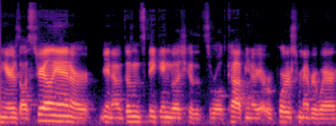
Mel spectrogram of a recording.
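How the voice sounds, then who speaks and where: With an American accent, a woman talks in a very deep, low pitch with ordinary pitch variation. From California. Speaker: student sports reporter. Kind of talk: casual interview chat. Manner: casual, filler-heavy.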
